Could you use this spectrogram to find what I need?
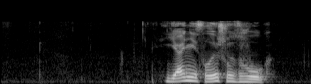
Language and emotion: Russian, neutral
